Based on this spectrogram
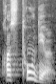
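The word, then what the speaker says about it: custodial: 이거의 형용사가 이제 커스토디얼, 오우 발음입니다.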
